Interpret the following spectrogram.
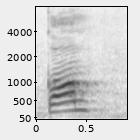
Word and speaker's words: comb: So don't use b and the b sound in the word comb.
